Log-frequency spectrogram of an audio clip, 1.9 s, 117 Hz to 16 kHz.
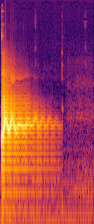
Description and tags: jaw harp7
Jaw harp sound
Recorded using an SM58, Tascam US-1641 and Logic Pro
funny, silly, bounce, boing, jaw, twang, harp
